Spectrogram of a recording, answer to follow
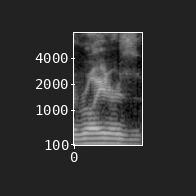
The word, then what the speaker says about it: Reuters: but yeah there's a Reuters uh article Reuters how do you pronounce that I think it's writers yeah uh us says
